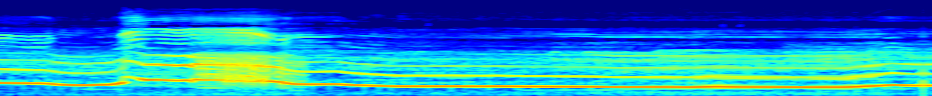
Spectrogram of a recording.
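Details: Captive gray wolves at a wolf conservation center in South Salem, New York, howling together as a pack: one loud, steady, mournful howl held on a single low pitch, briefly broken by a rising yelp and a rougher voice.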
